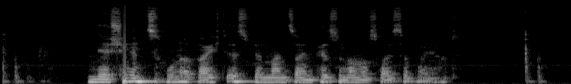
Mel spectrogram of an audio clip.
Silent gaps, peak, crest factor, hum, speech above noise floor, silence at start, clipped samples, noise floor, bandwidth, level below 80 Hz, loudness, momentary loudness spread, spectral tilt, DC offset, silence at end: none; -12 dBFS; 18 dB; none; 41 dB; 0.05 s; under 0.1%; -69 dBFS; 15.5 kHz; -52 dBFS; -29 LUFS; 21 LU; -6.5 dB/octave; under 0.1%; 0.25 s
